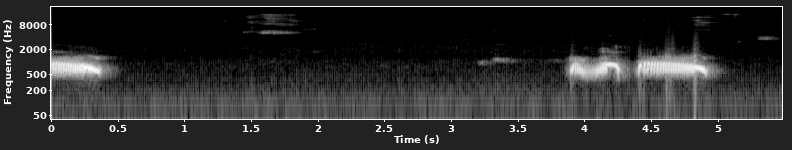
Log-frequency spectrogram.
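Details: Malaysian spotted dove used as a trapping lure: the tail of one long purring coo, then a long pause, then a looping wavering note and a drawn-out vibrating coo that drops at its end.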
